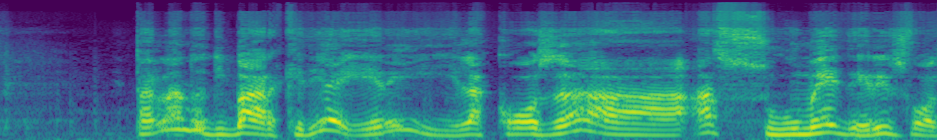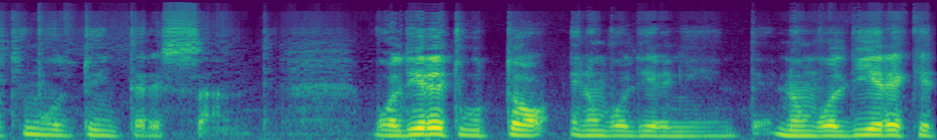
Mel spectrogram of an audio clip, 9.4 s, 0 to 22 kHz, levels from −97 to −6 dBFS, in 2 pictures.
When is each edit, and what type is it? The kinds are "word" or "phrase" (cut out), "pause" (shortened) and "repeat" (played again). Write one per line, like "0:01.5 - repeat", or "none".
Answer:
none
